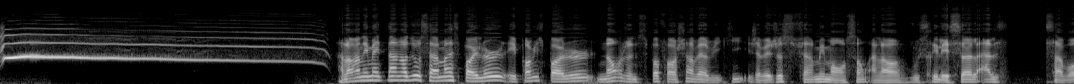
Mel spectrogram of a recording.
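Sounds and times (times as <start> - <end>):
woman screaming sound effect: 0.0 - 3.4
speech: 3.4 - 10.7.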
